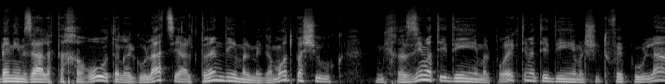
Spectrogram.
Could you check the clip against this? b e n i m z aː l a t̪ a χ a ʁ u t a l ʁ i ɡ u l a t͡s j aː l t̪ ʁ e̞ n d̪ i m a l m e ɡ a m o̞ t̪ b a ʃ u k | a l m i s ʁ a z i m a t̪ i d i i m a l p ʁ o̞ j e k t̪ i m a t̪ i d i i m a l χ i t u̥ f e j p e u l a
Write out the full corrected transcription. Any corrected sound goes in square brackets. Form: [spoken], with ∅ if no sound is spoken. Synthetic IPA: b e n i m z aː l a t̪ a χ a ʁ u t a l ʁ [e] ɡ u l a t͡s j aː l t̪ ʁ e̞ n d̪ i m a l m e ɡ a m o̞ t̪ b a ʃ u k | a l m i [χ] ʁ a z i m a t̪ i d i i m a l p ʁ o̞ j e k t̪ i m a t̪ i d i i m a l [ʃ] i t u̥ f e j p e u l a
